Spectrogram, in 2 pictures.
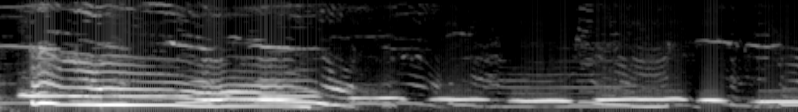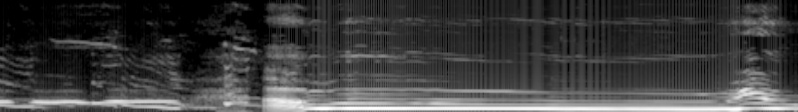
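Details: Black German Shepherd puppies in a kennel after supper howl in reply to whistling. Long wavering, falling wails rich in harmonics, then a short sharp yelp and a steady, slowly sinking howl to the end.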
